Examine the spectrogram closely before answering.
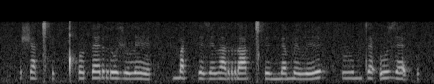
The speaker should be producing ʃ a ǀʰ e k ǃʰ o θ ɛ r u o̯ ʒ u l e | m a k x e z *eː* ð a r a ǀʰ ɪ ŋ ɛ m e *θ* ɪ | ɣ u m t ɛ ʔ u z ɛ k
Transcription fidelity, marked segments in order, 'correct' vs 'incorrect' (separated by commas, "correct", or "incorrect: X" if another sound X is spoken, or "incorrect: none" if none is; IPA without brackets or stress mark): incorrect: e, incorrect: β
